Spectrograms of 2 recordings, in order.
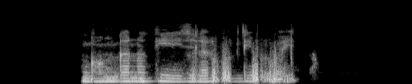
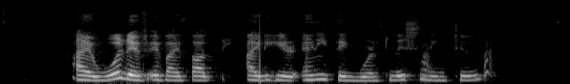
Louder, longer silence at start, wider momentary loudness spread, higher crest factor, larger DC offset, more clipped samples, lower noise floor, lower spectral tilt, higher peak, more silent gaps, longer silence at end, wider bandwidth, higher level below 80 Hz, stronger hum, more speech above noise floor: first, -17 LUFS vs -27 LUFS; about the same, 0.8 s vs 0.75 s; second, 7 LU vs 13 LU; second, 18 dB vs 24 dB; neither; neither; first, under -90 dBFS vs -84 dBFS; first, -8.5 dB/octave vs -6 dB/octave; about the same, -2 dBFS vs -4 dBFS; neither; first, 0.95 s vs 0.8 s; second, 6.8 kHz vs 12.5 kHz; first, -50 dBFS vs -70 dBFS; neither; first, over 74 dB vs 58 dB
